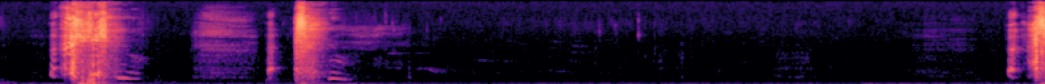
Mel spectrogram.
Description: I got up this morning and I cant stop sneezes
